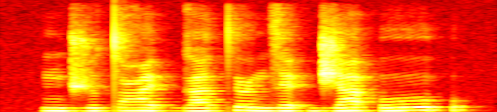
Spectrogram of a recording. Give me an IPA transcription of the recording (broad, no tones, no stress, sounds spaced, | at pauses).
n d͡ʒ o t ʕ ɛ ʔ ɡ a t ɾ ə˞ n z ɛ ʔ d͡ʒ a ʔ o ʔ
